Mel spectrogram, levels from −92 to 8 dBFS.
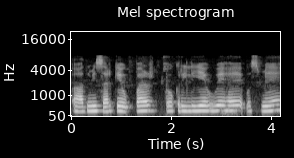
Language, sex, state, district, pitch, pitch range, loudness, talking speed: Hindi, female, Uttar Pradesh, Hamirpur, 205 Hz, 200-210 Hz, -15 LUFS, 140 wpm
